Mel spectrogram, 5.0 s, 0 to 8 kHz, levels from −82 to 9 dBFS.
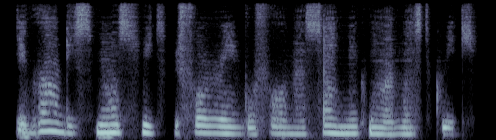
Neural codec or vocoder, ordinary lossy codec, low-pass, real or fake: codec, 44.1 kHz, 0.9 kbps, DAC; none; 7.2 kHz; fake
